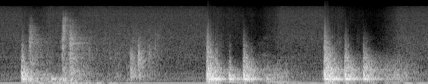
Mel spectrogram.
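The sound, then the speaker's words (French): Knocking on a bedroom door: a few sharp raps, then louder clusters of three knocks, firm with brief pauses between groups. No voices. “Il vient tout juste d'entrer que l'on frappe à la porte.”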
